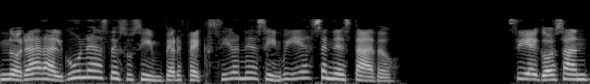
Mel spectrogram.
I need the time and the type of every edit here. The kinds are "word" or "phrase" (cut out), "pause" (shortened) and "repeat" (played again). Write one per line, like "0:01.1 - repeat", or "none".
0:02.8 - word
